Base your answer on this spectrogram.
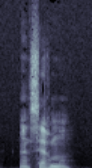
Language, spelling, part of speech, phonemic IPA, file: French, serment, noun, /sɛʁ.mɑ̃/, Fr-serment.ogg
- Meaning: oath, pledge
